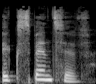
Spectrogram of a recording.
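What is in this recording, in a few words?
"expensive", English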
